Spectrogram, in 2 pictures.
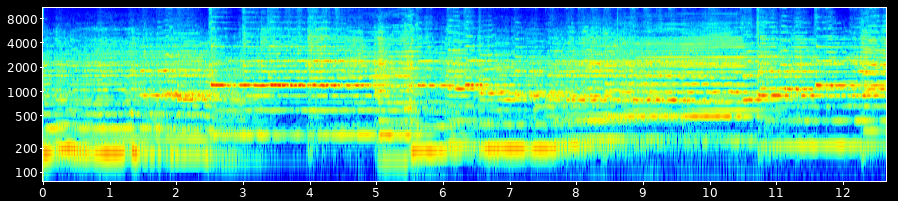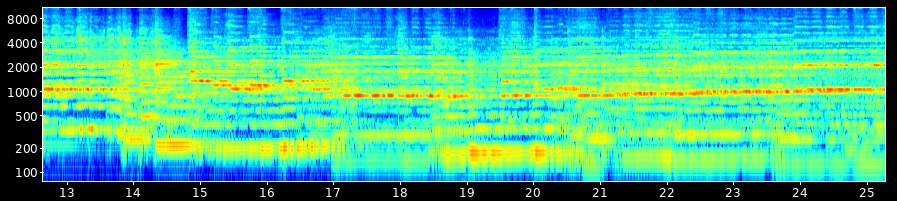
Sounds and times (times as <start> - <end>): Cello: 0.0 - 25.2
Flute: 0.0 - 25.2
Violin, fiddle: 0.0 - 25.2.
